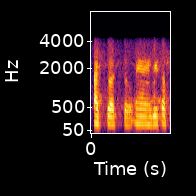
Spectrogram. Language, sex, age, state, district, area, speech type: Sanskrit, male, 18-30, Kerala, Thrissur, rural, conversation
